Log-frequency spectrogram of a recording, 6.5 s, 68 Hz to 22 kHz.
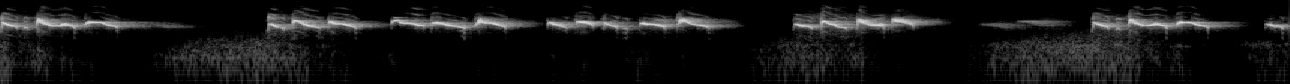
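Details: Singing in 'buka sing' style, an oriental white-eye on 20 January 2022, fifth day after monthly deworming, delivers rapid phrases of three to four high slurred chirps, each phrase clipped and repeated after brief pauses, otherwise quiet.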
